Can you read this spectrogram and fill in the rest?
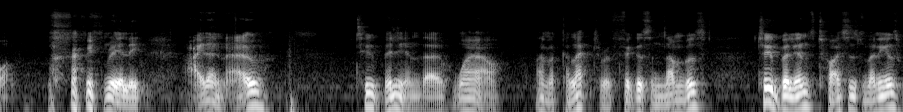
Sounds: speech
inside a small room

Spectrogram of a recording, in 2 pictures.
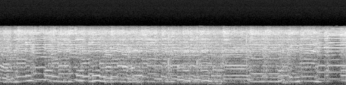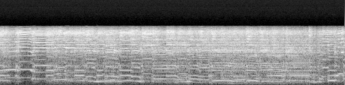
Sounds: musical instrument
music
guitar
bass guitar
acoustic guitar

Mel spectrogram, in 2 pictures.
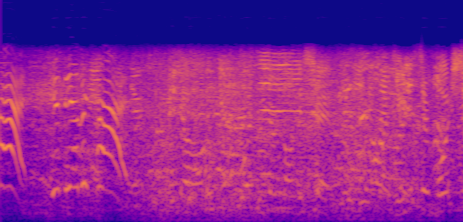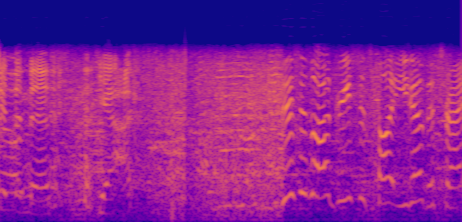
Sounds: speech

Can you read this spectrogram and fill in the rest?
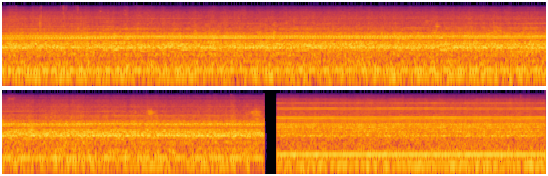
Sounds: heavy engine (low frequency)
vehicle
idling
engine

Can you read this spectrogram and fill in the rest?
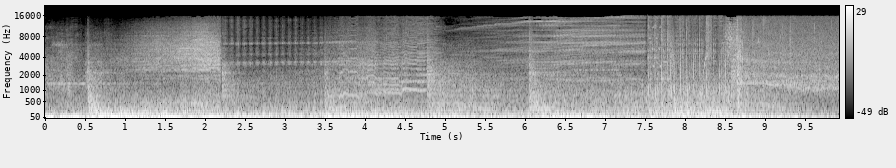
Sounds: sound effect
music

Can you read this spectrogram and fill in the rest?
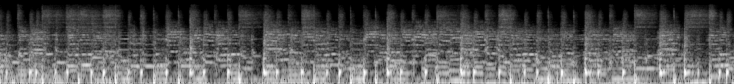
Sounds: music

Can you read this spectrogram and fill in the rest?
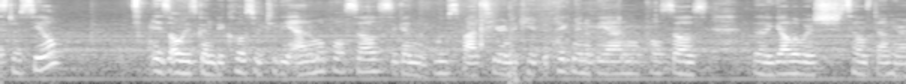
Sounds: speech

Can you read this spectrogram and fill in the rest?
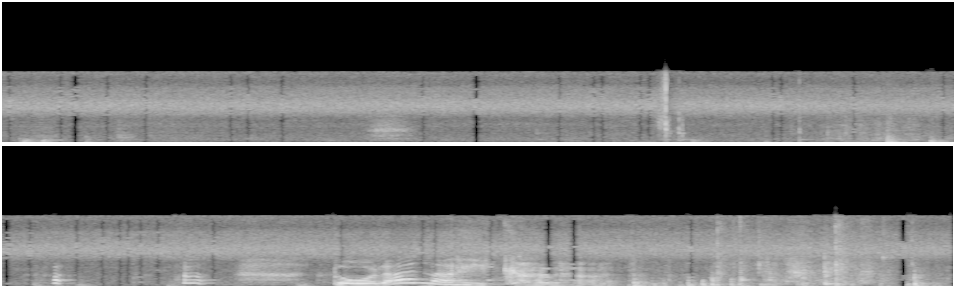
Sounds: speech

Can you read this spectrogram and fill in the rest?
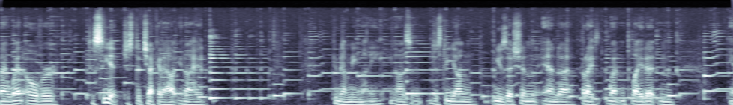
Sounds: music
mandolin
speech

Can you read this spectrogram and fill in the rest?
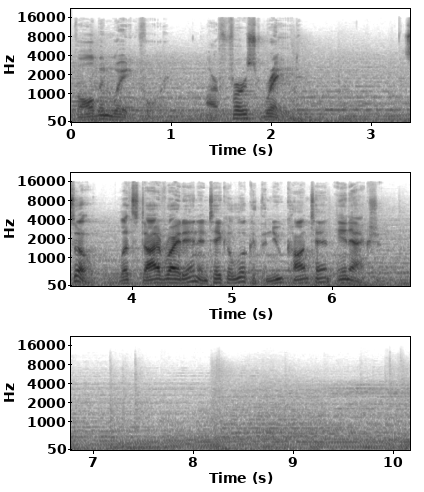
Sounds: music
speech

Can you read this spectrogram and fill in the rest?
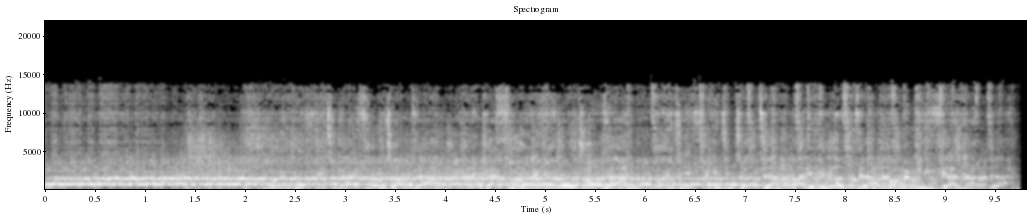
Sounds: rapping
music
male singing

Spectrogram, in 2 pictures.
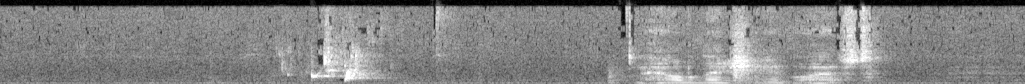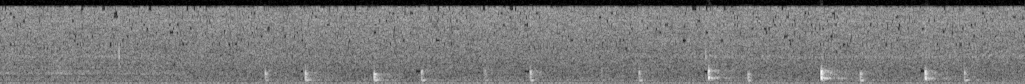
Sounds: speech

